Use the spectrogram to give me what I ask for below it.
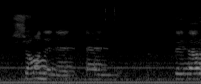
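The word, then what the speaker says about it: Seán: tick over it and everyone thought it was called sheen the s-e-n yeah some of my friends like read a book or something and someone has the name sean in it and they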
